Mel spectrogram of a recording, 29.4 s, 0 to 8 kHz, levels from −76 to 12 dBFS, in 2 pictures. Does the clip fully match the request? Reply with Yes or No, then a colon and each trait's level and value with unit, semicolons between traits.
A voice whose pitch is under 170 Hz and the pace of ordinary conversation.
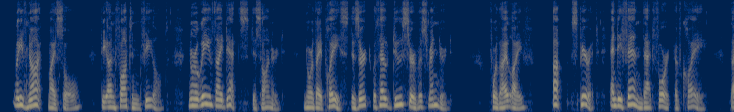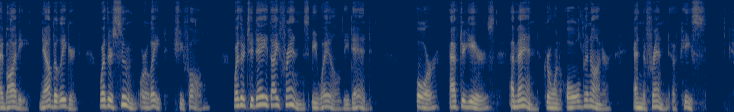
No: medium, 140 Hz; slow, 130 wpm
